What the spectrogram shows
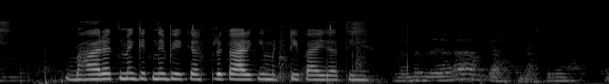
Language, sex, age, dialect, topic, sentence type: Hindi, male, 18-24, Kanauji Braj Bhasha, agriculture, question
